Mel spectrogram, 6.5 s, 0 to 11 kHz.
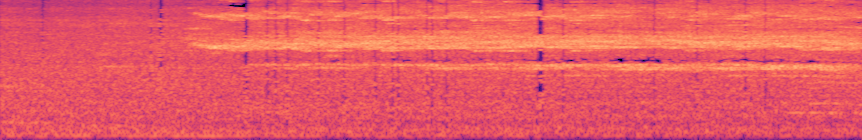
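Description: E6-series shinkansen train rolling slowly along the platform, with a steady high-pitched squeal setting in about a second and a half in and holding over the low running noise.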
